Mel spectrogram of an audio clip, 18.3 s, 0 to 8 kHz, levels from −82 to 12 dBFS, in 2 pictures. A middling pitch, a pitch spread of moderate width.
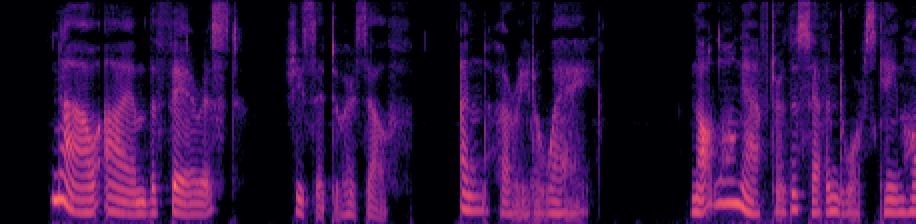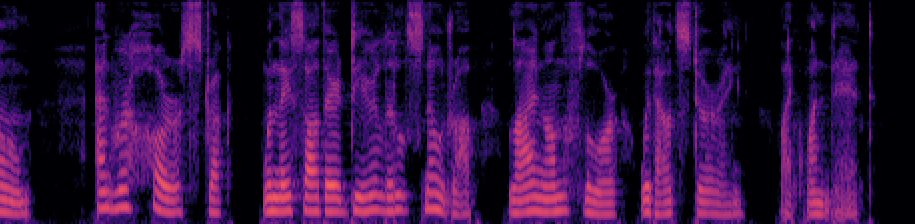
Yes: medium, 170 Hz; average, 3.6 semitones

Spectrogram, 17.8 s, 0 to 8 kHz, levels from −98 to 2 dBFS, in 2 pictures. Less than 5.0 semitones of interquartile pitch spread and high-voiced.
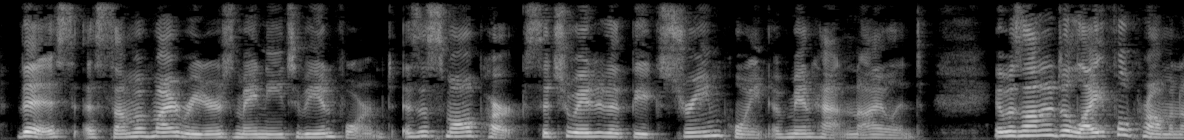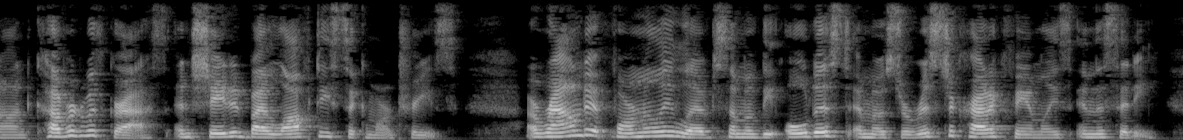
Yes: average, 4.3 semitones; high, 200 Hz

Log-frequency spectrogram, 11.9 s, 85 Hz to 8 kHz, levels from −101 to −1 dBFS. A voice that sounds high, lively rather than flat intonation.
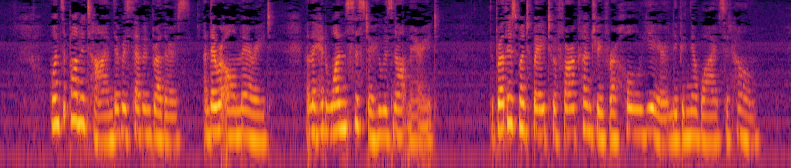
No: high, 205 Hz; average, 3.5 semitones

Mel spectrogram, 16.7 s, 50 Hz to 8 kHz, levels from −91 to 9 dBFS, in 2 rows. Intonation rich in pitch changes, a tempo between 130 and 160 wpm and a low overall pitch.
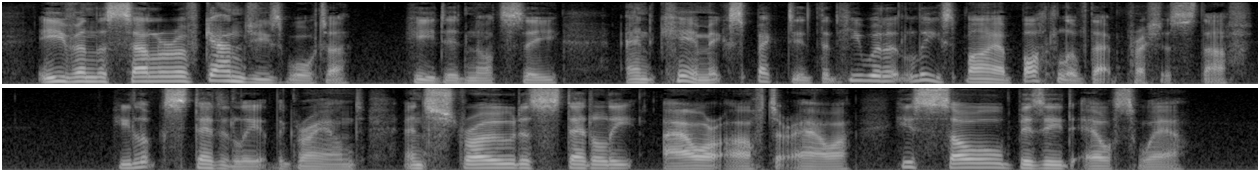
Yes: wide, 7.3 semitones; average, 150 wpm; low, 125 Hz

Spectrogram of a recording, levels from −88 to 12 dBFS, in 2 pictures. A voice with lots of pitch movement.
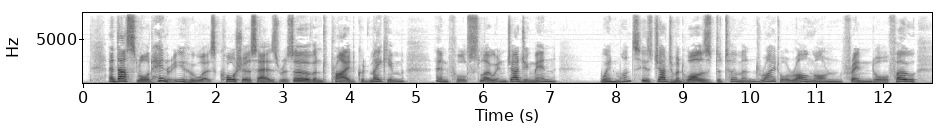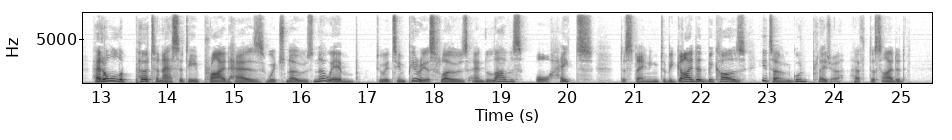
Yes: wide, 8.1 semitones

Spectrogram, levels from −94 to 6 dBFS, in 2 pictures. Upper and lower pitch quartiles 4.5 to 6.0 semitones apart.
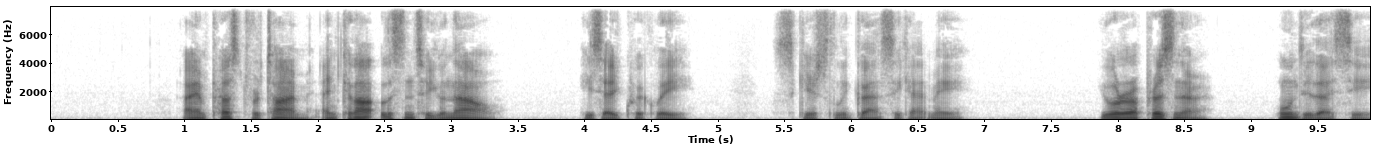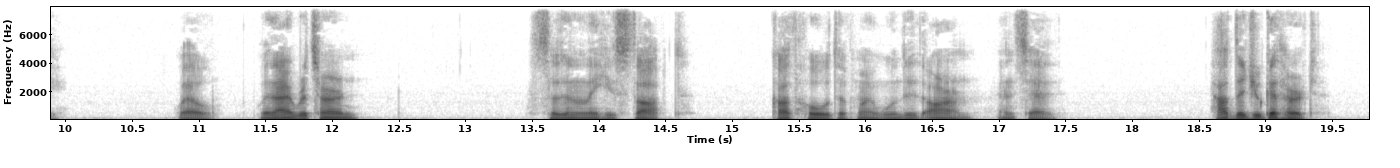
Yes: average, 5.2 semitones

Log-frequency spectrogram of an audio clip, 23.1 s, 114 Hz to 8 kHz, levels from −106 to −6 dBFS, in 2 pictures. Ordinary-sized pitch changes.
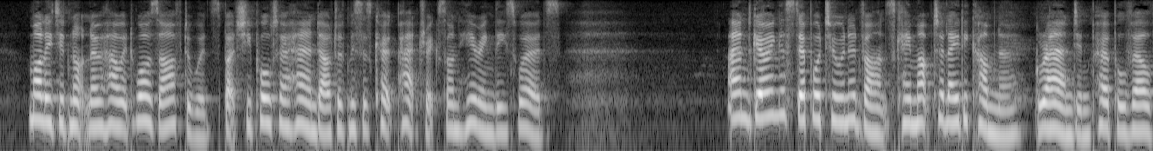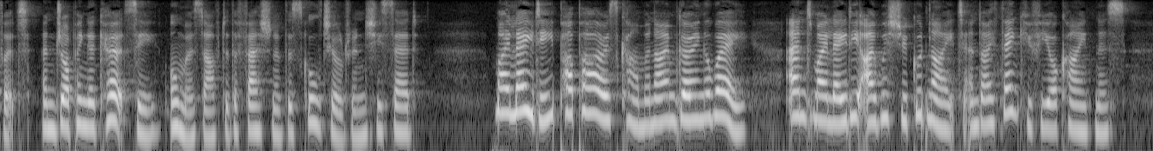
Yes: average, 4.7 semitones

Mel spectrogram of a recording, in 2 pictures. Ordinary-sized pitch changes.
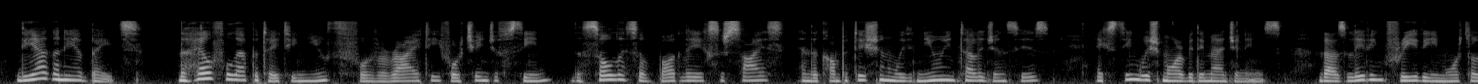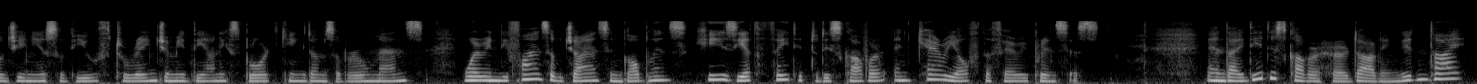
Yes: average, 3.7 semitones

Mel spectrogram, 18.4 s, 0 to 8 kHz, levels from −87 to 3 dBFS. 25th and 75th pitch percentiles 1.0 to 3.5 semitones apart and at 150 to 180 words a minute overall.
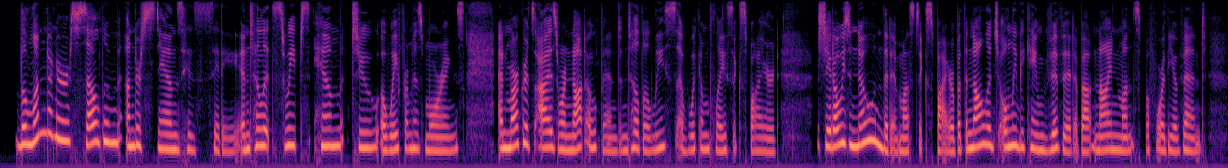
No: average, 4.5 semitones; average, 155 wpm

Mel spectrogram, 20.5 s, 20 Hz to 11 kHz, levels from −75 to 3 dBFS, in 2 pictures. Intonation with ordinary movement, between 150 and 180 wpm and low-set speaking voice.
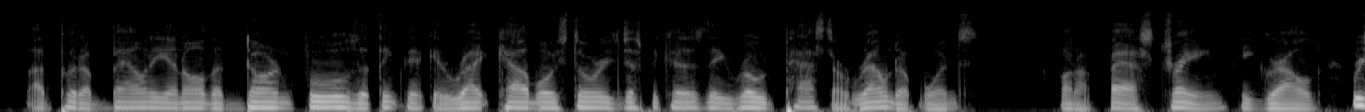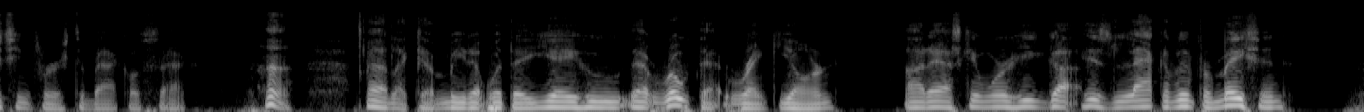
Yes: average, 3.2 semitones; average, 175 wpm; low, 115 Hz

